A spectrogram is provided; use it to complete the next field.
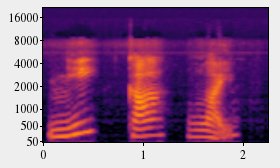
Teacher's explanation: this O is in unstressed weak position without stress, and it should be pronounced as A.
